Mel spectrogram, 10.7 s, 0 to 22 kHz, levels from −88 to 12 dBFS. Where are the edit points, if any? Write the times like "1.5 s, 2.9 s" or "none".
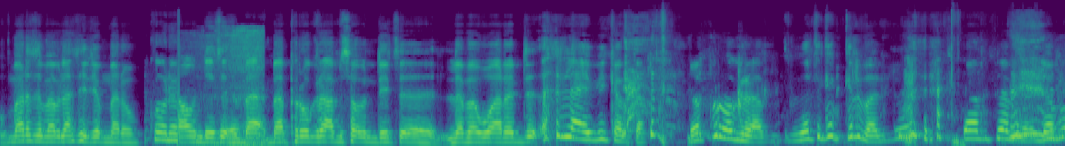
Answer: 1.8 s

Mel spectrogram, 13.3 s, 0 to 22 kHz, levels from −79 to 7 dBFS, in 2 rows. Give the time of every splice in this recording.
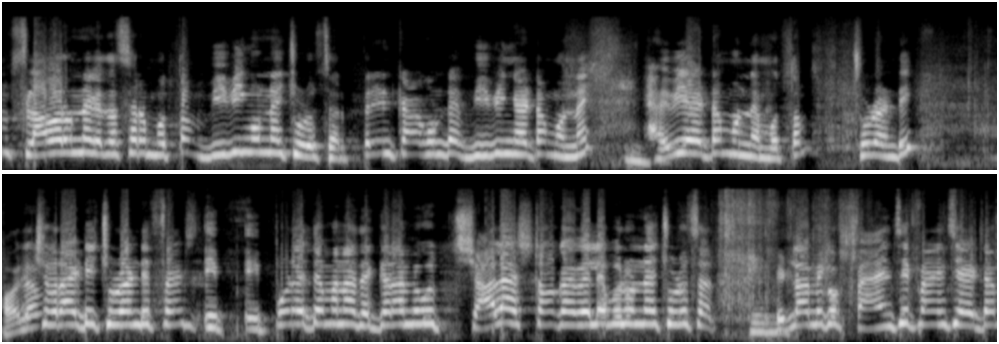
6.8 s

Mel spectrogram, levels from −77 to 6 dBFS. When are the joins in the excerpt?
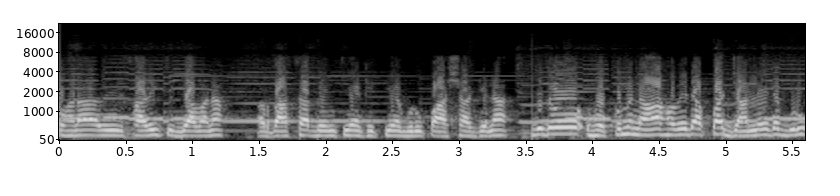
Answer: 3.5 s

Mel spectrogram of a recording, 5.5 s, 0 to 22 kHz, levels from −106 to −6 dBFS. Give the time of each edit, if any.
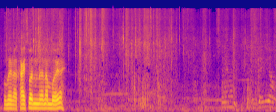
4.4 s

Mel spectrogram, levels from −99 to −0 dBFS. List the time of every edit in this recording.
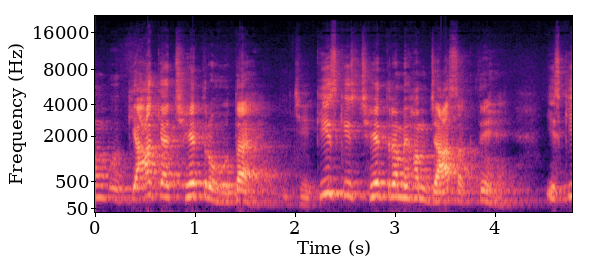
none

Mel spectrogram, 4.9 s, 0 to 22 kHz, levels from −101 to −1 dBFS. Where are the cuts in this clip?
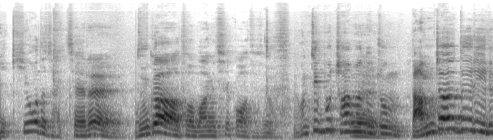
1.3 s, 2.8 s, 4.0 s

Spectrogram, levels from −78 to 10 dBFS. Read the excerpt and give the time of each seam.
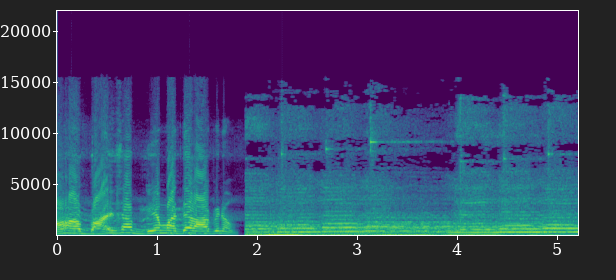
none

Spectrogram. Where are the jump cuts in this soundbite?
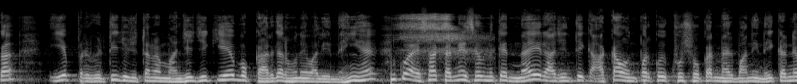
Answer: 3.9 s

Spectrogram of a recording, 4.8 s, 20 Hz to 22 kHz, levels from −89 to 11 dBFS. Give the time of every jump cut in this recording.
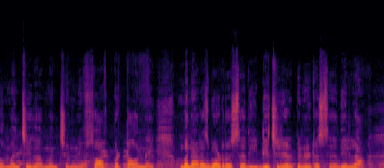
none

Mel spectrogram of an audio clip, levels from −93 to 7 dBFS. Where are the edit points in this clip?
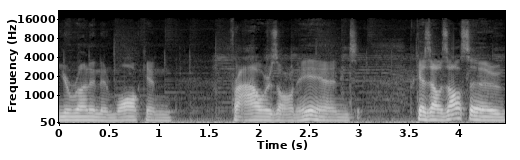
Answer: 3.0 s

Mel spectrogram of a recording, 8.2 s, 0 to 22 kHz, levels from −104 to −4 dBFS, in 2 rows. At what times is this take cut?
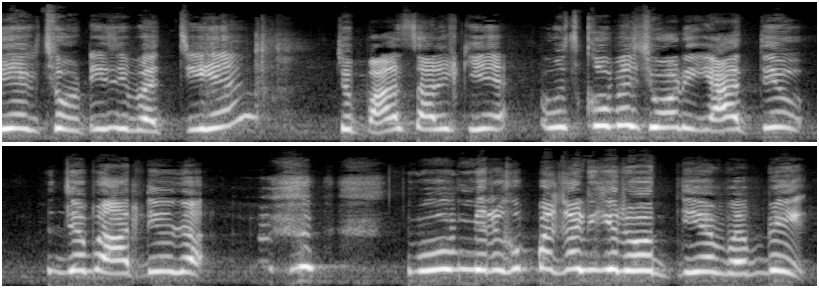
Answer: none

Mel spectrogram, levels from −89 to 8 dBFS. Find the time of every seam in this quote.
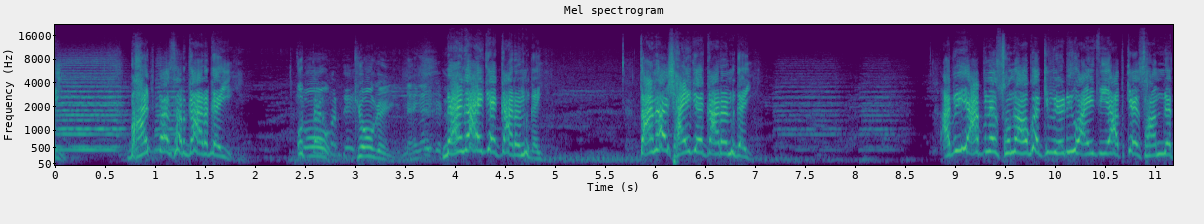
none

